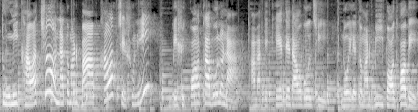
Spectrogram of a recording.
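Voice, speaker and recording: A woman voicing a gluttonous village wife in a cartoon, sharp-tongued, defiant and easily offended. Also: medium pitch, moderate pace, lightly acted. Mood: angry, defiant. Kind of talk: Bengali cartoon dubbing. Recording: music clearly behind the voice.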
